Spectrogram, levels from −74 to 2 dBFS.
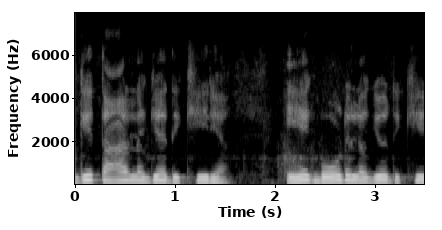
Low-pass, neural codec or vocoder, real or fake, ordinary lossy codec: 7.2 kHz; none; real; none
